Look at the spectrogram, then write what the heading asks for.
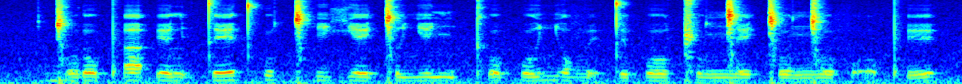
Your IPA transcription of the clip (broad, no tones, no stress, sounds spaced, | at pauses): ɡ͡ǀ o ɾ o pʼ a ʔ ɪ l ḭ t e tʰ u ǀʰ i ç e ǀ ʊ ʎ ɪ ɲ ḭ kʼ o p o ʎ ɔ v ḛ t ɪ p o ǁ u ŋ͡ǀ e ǀ ʊ ŋ͡ǀ ʊ f ɔ̰ pʼ ɪ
